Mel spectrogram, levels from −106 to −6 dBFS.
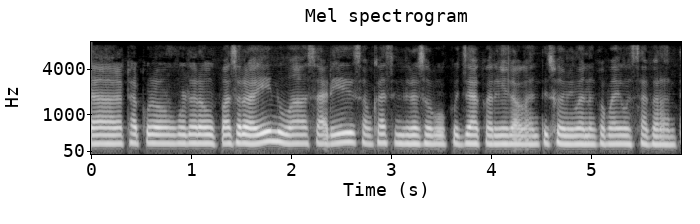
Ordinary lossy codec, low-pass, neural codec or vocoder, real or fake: none; 7.2 kHz; codec, 16 kHz, 2 kbps, FunCodec, trained on LibriTTS, 25 frames a second; fake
